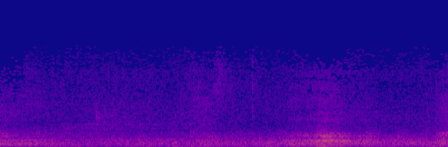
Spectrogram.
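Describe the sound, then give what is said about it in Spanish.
A patient, asked to breathe in, draws a long, deep breath through the mouth, a steady breathy hiss lasting a few seconds that swells slightly toward the end, with no talking. “Le mandamos respirar. Por favor, si está le coja aire.”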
